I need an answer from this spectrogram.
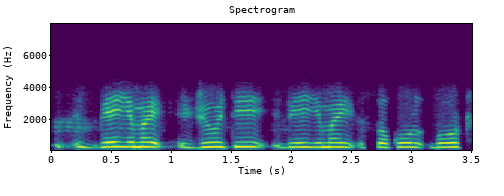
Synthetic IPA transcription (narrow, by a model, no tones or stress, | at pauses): bejimajd͡ʒot̪ibejimajsoqulboʈʰ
